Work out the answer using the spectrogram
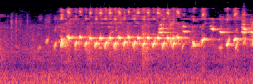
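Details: Goldfinch stimulation twittering: after a quiet start, a fast even string of bright repeated chirps runs for two seconds, with higher whistled notes layered in near the end, over a faint background hiss.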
